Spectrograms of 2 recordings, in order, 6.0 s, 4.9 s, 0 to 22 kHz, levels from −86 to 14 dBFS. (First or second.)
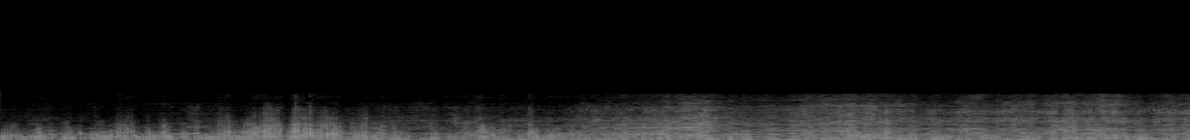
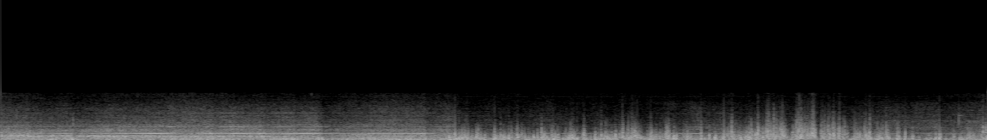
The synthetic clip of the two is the first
